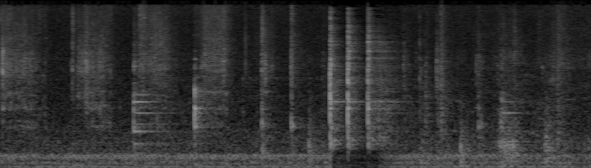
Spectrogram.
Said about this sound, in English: So we're going to stir them pretty much continuously.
